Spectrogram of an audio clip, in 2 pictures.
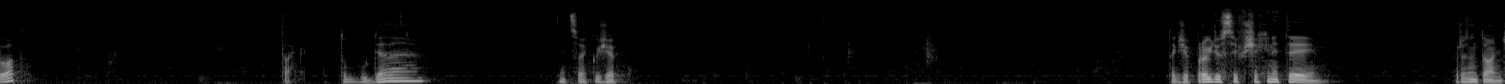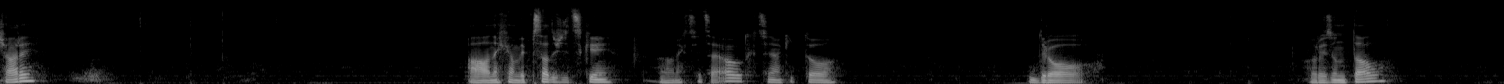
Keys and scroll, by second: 5.8-28.3 typing, 17.3 Escape, 18.3 Tab, 18.4 Tab, 21.1 Escape, 22.2 Escape, 23.4 Tab, 29.6 Escape, 29.9-30.0 typing.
